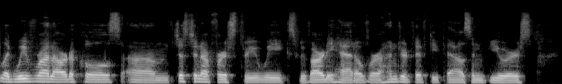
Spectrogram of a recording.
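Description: A man with an American accent and an ordinary speaking voice, medium in pitch, at a fairly quick pace against a quiet background. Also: hardly any pauses. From New England (Massachusetts and Rhode Island). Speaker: political journalist. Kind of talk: interview.

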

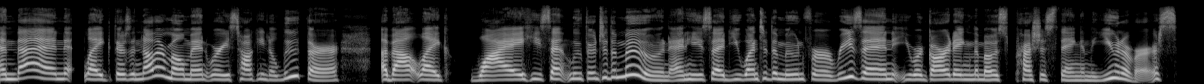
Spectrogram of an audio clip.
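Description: Very clean recording, silent background, and a woman's fairly high voice in an animated, enthusiastic tone, at a moderate pace with ordinary pitch variation. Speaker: podcast co-host. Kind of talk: casual chat, podcast banter.

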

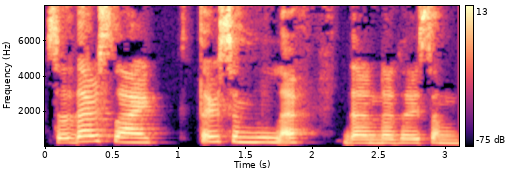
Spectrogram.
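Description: A woman with a Norwegian accent speaks with ordinary pitch variation. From Norway, Bergen. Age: 20s. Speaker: podcast patron, chemical engineer. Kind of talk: casual chat. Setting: remote call.

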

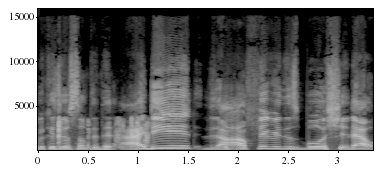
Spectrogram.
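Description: Lively intonation marks this raised, projected voice. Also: man. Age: 40s. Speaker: podcast host. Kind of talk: casual chat. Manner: animated.

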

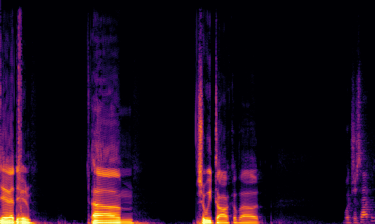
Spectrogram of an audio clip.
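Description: Animated in tone, a man speaks fairly slowly at a medium pitch with long, frequent pauses. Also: big swings in loudness. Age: 20s. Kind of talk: casual chat.

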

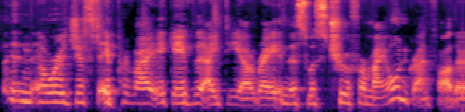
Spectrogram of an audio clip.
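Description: A woman with an American accent talks at a moderate pace in an ordinary speaking voice of medium pitch. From California, Contra Costa County. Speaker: history professor and author. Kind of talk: interview.

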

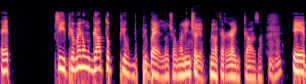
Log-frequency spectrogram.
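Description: Against a quiet background, a man with a medium-pitched voice talks at a moderate pace with very wide pitch swings, the sound dry and close with no echo. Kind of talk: casual chat.

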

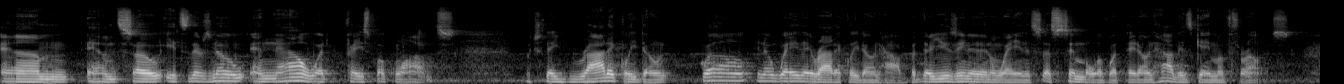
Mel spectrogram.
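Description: This man has an ordinary speaking voice with an American accent, medium pitch, ordinary pitch variation and a moderate pace. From California, Silicon Valley. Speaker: tech entrepreneur. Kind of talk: interview.

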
